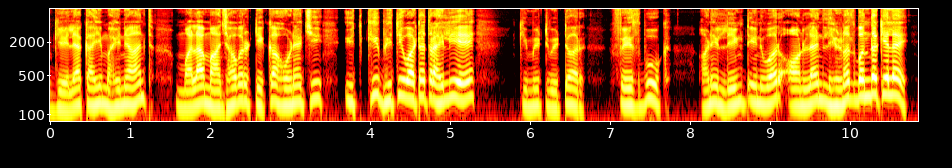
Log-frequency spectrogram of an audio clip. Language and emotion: Marathi, fearful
